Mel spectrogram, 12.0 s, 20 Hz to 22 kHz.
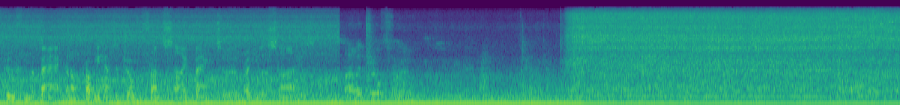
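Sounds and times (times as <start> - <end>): steady low hum: 0.0 - 12.0
power drill boring into wood: 7.5 - 12.0.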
